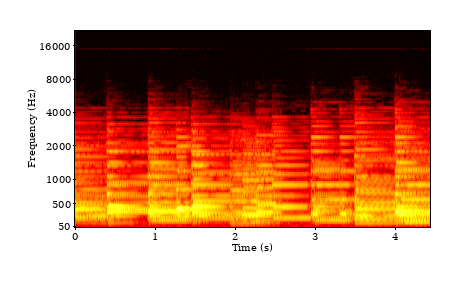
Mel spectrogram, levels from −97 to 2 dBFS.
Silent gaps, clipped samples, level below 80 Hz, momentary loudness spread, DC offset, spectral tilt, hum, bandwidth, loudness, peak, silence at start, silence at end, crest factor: none; under 0.1%; -64 dBFS; 8 LU; under 0.1%; -9 dB/octave; none; 5.2 kHz; -22 LUFS; -6 dBFS; 0 s; 0 s; 16 dB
